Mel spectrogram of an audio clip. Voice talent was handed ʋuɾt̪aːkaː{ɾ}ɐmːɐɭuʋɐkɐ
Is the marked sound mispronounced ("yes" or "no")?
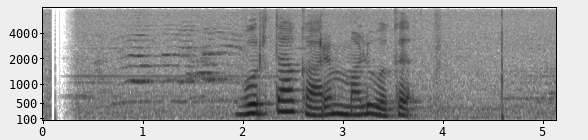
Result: no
